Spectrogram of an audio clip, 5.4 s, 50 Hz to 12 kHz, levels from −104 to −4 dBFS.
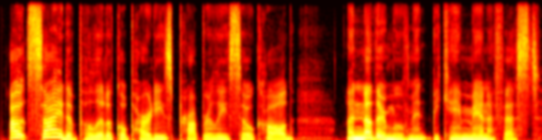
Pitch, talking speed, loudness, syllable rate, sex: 225 Hz, 120 wpm, -18 LUFS, 6.0 syllables/s, female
